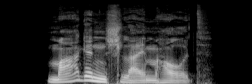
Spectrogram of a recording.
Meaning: gastric mucosa
- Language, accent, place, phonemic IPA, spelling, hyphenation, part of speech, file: German, Germany, Berlin, /ˈmaːɡn̩ˌʃlaɪ̯mhaʊ̯t/, Magenschleimhaut, Ma‧gen‧schleim‧haut, noun, De-Magenschleimhaut.ogg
